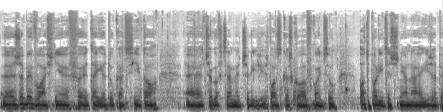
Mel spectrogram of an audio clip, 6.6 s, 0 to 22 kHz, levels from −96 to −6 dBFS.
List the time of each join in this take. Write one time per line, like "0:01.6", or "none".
0:02.1
0:03.3
0:04.0
0:04.6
